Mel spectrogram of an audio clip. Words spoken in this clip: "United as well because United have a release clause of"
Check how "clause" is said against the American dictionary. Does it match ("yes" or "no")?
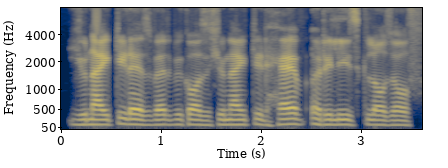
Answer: yes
